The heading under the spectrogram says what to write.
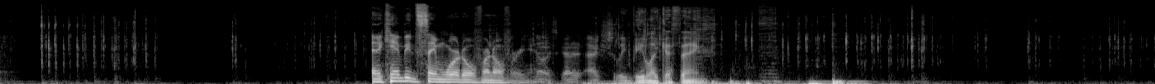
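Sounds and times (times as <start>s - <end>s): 
typing on a computer keyboard with backspacing: 0.0s - 3.7s, 7.2s - 11.5s
speech: 3.7s - 7.2s.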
